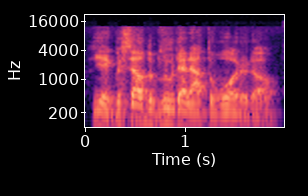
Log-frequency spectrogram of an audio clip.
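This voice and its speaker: A man's voice: fairly low pitch, brisk, muffled recording. A man hosting a casual talk show, encouraging and slangy, often checking in with his guest. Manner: encouraging, slangy, keeps saying "you know what I'm saying". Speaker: show host.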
